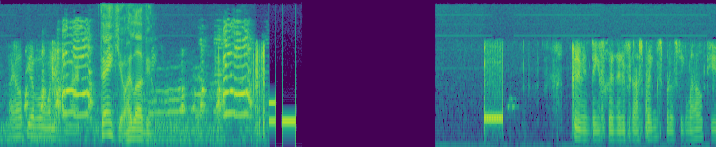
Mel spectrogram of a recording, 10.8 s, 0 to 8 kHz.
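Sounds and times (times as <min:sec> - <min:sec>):
speech: 0:00.1 - 0:03.4, 0:08.6 - 0:10.7
chicken clucking and squawking: 0:00.2 - 0:01.4, 0:02.3 - 0:03.8.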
